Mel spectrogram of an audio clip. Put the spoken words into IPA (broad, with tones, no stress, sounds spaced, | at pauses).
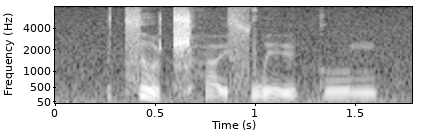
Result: t͡s ɹ̩˥˩ ʈ͡ʂʰ a˩ ɪ̯ s w ḛ˨˩ ɪ̯ k ʊ˥ ŋ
